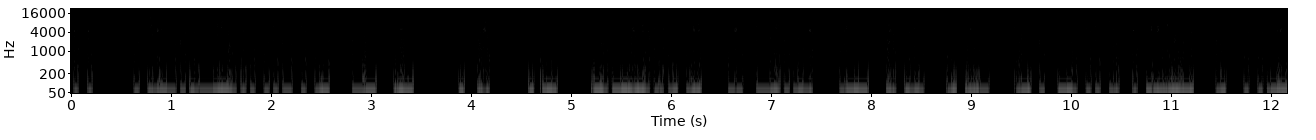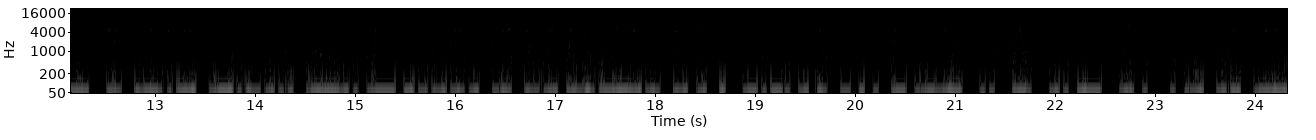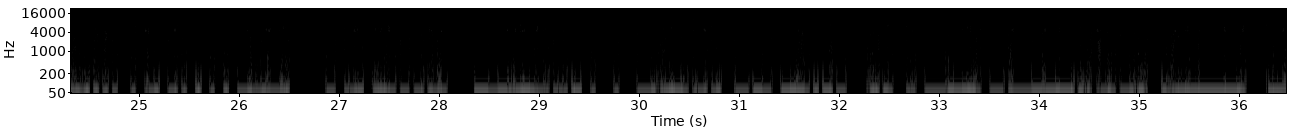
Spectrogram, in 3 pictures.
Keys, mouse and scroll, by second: 6.6-9.2 right drag, 14.8-16.4 right drag, 16.6 right click, 17.7 right click, 21.3 right click, 22.2 click, 23.1-25.2 right drag, 24.5 f, 25.7 middle click, 27.7-31.2 middle drag, 32.3-34.0 right drag, 34.0 f, 35.2 f.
